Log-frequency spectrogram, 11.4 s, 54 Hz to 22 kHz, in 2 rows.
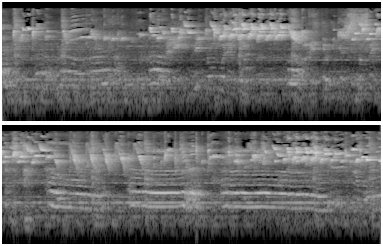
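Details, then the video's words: Goldfinch singing in 2013, a rapid jumble of liquid twitters and short buzzy trills, with steady lower tones running underneath and background noise. "Chant chardonneret 2013"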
